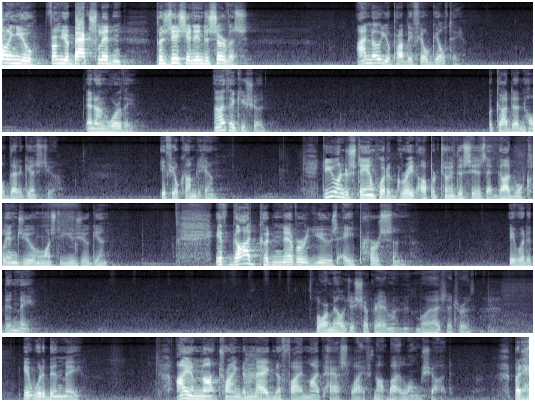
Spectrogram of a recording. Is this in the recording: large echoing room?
yes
